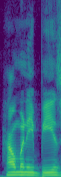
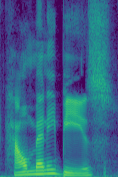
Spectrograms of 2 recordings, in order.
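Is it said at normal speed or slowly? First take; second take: normal; slowly. First: It is said at a normal, quick pace. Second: It is said slowly and deliberately.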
